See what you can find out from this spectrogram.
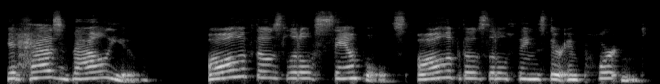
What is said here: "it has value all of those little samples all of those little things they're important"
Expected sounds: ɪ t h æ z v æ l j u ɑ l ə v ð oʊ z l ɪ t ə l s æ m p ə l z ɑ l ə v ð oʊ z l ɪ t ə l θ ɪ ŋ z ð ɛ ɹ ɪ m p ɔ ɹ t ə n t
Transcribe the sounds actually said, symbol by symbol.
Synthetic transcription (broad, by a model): ɪ t h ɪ z v æ l j u ɑ l ə v ð oʊ z l ɪ t l s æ m p l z ɑ l ə v ð oʊ z l ɪ t l θ ɪ ŋ z ð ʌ ɹ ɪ m p ɔ ɹ t n t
